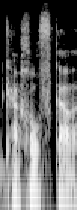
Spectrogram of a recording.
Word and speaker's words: Kachowka: Wie spricht man den richtig aus? – Ich spreche ihn Kachowka aus.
